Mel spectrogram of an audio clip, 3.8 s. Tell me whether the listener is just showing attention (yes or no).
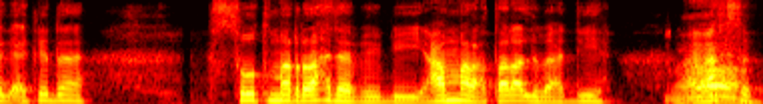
no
